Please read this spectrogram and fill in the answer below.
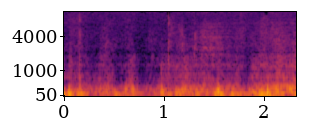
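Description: Irregular low thumps and knocks, several a second.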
